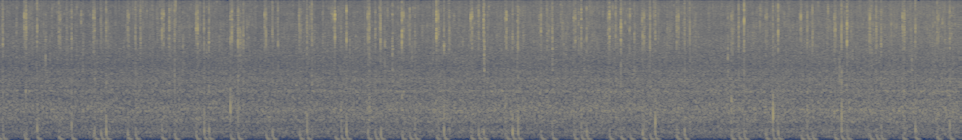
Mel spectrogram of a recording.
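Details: Galloping horse heard through rain, its hooves striking in quick, uneven clusters of dull knocks over a steady wash of falling rain.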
